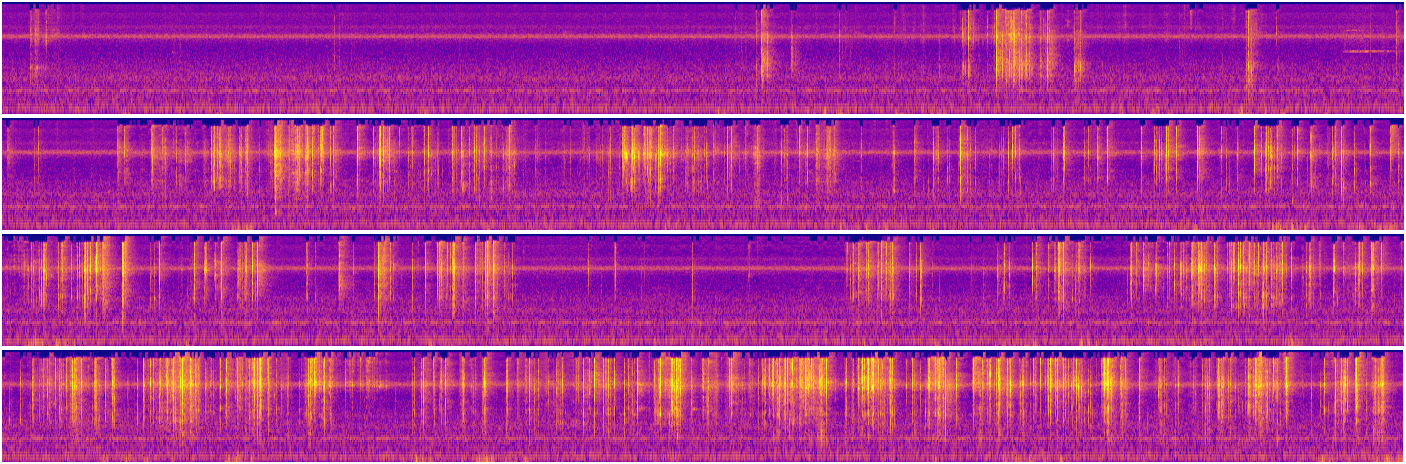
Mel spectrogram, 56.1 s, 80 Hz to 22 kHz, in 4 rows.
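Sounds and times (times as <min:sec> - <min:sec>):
plastic wrappers crinkling and tearing: 0:09.6 - 0:10.9, 0:15.2 - 0:33.2, 0:36.4 - 0:56.0.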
